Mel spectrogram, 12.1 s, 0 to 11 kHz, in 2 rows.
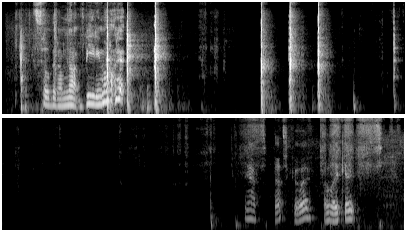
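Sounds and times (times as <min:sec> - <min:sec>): hammer tapping on wood: 0:01.5 - 0:02.6, 0:03.9 - 0:05.0.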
